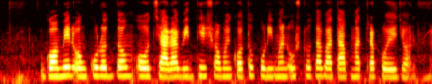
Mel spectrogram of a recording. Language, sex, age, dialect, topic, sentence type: Bengali, female, 18-24, Northern/Varendri, agriculture, question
